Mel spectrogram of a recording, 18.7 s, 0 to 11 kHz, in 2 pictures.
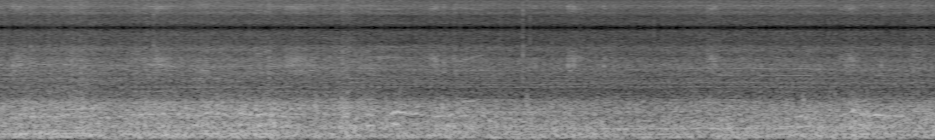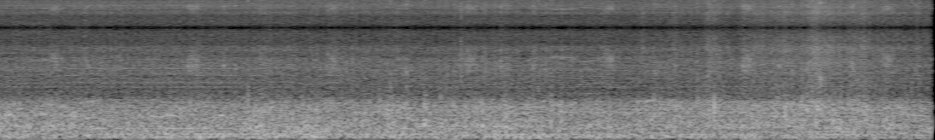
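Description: Wind noise on the microphone of a GoPro mounted outside a moving Toyota 4Runner. It is a steady low rumble, with the vehicle's driving noise underneath.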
